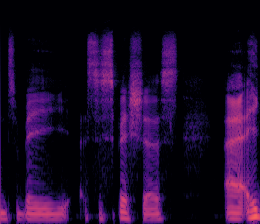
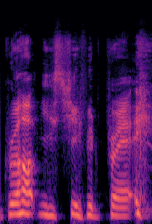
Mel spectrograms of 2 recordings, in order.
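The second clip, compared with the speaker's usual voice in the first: loud, higher retold insult; mock quarrel; 6 semitones higher, 8 dB louder than usual. Podcaster retelling Shiv's row with George, mock quarrel. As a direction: playfully imitate an exasperated telling-off.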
